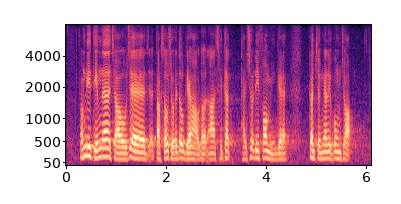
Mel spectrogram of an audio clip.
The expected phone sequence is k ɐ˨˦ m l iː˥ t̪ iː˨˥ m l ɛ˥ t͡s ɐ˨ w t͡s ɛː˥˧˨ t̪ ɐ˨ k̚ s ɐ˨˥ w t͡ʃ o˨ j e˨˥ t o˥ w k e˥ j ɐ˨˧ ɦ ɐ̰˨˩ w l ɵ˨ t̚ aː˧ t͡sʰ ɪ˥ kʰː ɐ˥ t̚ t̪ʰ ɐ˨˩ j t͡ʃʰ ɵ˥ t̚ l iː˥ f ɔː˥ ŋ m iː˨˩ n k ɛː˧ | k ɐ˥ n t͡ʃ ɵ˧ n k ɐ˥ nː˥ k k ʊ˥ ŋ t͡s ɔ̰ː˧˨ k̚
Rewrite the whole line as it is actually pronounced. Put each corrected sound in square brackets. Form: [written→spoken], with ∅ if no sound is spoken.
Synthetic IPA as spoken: k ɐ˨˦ m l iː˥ t̪ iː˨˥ m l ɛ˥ t͡s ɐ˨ w t͡s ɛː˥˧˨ t̪ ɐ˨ k̚ s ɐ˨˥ w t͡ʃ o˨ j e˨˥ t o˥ w k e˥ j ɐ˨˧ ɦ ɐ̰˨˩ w l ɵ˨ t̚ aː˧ t͡sʰ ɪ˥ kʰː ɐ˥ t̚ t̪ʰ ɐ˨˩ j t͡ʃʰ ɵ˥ t̚ l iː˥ f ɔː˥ ŋ m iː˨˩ n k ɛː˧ | k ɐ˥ n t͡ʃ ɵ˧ n k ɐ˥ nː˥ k k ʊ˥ ŋ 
